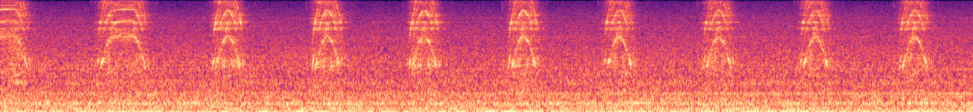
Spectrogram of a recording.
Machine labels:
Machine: slide rail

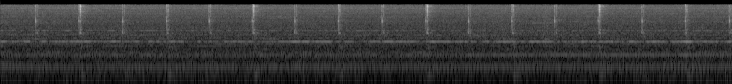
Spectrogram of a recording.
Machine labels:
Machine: valve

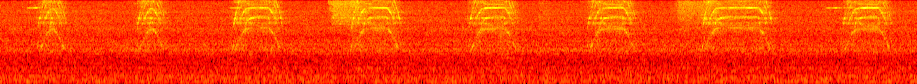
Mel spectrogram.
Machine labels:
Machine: slide rail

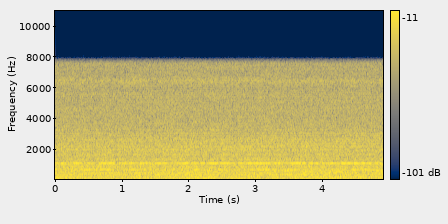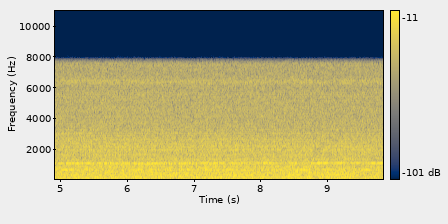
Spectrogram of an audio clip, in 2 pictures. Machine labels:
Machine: fan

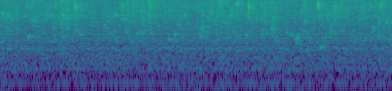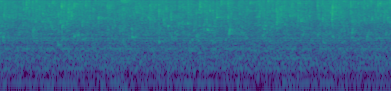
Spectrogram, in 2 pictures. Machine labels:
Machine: pump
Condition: normal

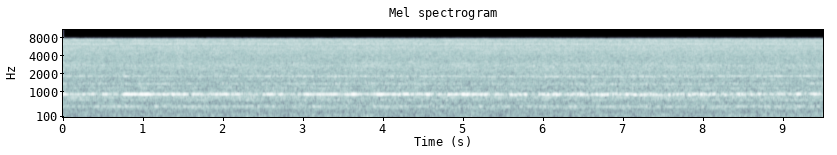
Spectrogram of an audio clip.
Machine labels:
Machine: fan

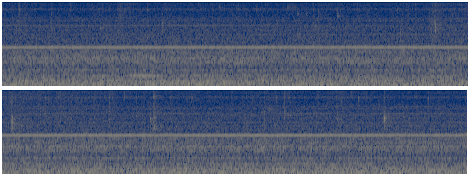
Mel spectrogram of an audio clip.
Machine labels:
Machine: pump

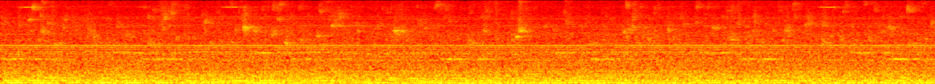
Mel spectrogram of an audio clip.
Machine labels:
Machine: pump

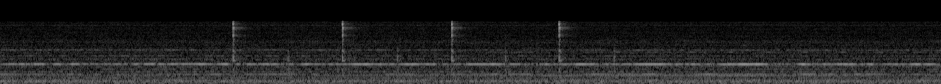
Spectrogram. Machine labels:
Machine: valve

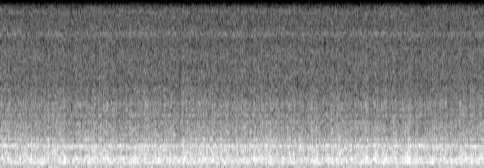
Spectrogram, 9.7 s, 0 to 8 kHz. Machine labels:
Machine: pump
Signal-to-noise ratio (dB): 6 dB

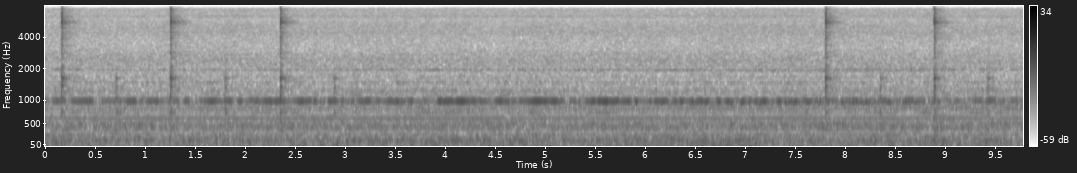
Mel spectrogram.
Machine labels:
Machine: valve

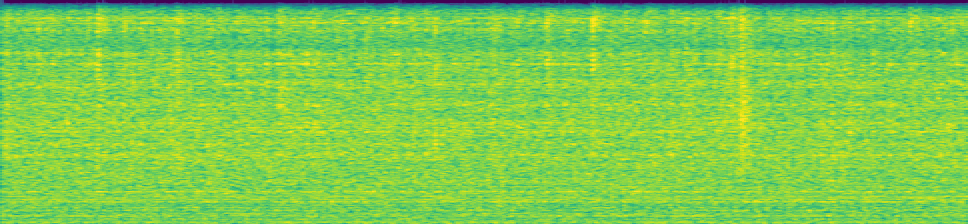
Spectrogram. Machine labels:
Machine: pump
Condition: abnormal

